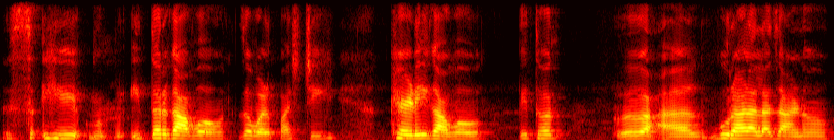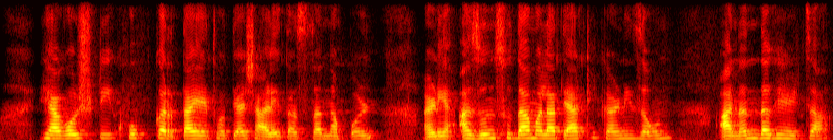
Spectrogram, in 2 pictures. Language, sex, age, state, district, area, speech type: Marathi, female, 60+, Maharashtra, Pune, urban, spontaneous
